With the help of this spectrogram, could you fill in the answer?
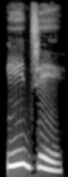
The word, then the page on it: ಇಜ್ಯೆ: ijye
